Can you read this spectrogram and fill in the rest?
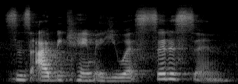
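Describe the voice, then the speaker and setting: A woman's voice: on the low side, huge pitch swings, normal speed, vocal fry, a bit bright, echoey room. A Colombian-born woman in her twenties, telling a candid storytime to camera, chatty, repeating words and dropping into whispered asides. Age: 20s. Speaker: vlogger. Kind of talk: casual storytime chat to camera.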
